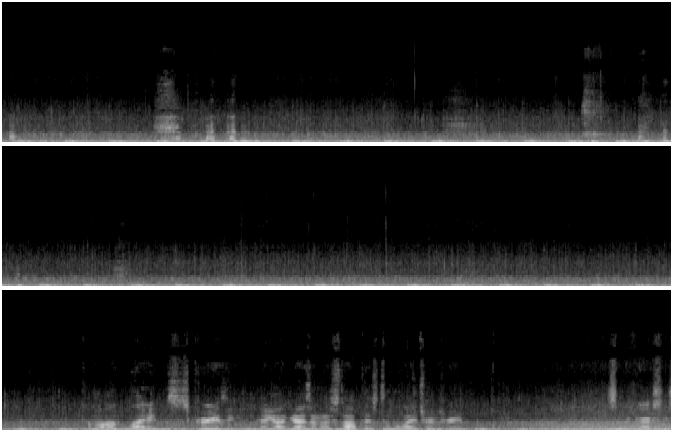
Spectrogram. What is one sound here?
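Rain patters steadily on a car windshield.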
